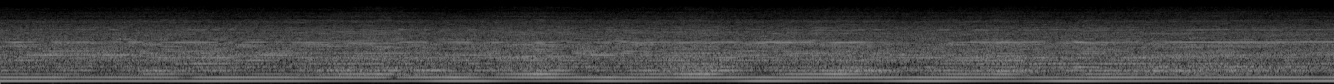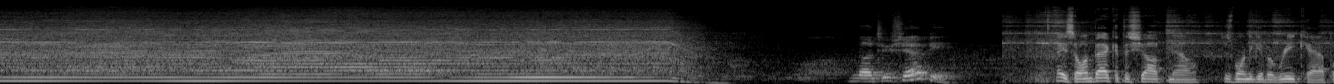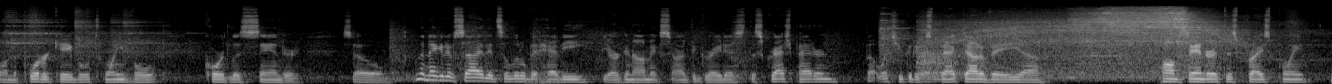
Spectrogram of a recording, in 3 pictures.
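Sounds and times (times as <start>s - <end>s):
orbital sander humming: 0.0s - 20.6s.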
